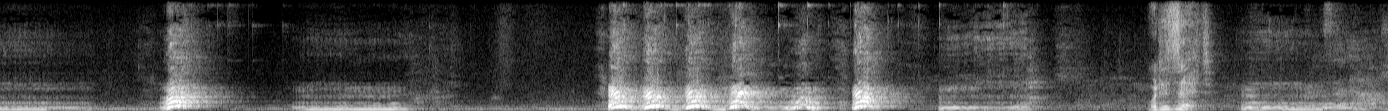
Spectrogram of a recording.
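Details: A dog going nuts over a hated air pump: a short yelp, low groaning whines, then a rapid run of five or six rough barks followed by more wavering moans; a human voice talks quietly alongside.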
